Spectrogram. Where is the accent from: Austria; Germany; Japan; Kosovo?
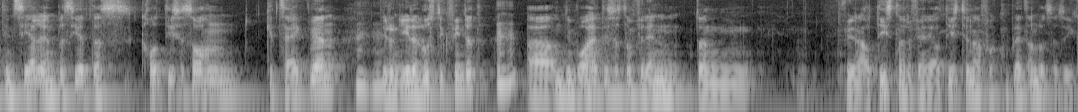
Austria; Carinthia; frei als Kärntner jetzt interpretiert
